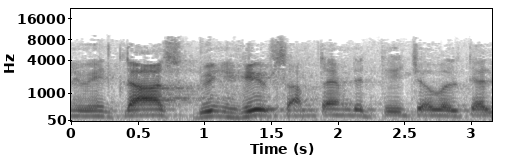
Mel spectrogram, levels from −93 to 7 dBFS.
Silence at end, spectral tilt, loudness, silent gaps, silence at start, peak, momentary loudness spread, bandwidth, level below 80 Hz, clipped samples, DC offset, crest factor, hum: 0 s; -5 dB/octave; -21 LUFS; none; 0 s; -2 dBFS; 12 LU; 9.2 kHz; -60 dBFS; under 0.1%; under 0.1%; 20 dB; none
